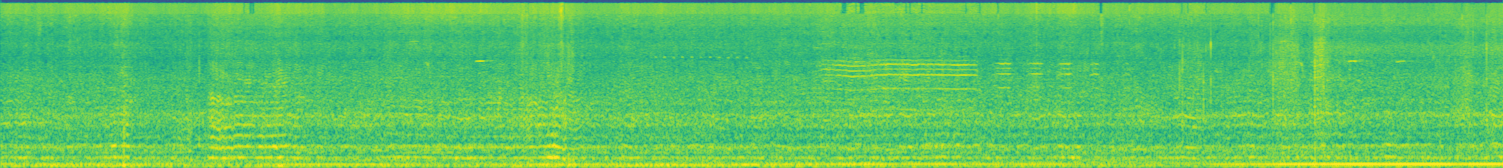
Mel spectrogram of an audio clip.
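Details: A honey bee queen, newly laying in a found swarm, pipes with tooting, harmonic tones over the deep, steady hum of the colony.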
